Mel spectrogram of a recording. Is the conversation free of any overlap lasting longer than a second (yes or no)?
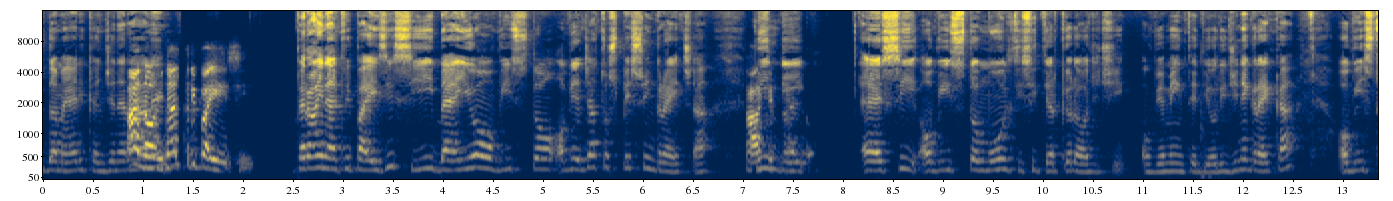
yes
